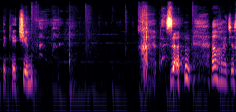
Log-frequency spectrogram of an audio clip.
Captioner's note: laughs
